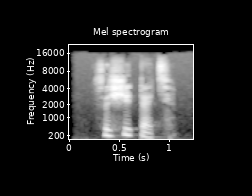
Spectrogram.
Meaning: to count, to calculate, to compute
- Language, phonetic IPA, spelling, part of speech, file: Russian, [səɕːɪˈtatʲ], сосчитать, verb, Ru-сосчитать.ogg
